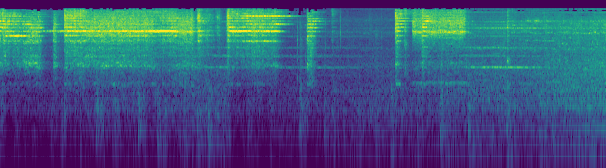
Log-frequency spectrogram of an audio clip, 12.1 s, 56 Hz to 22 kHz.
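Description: Southern Class 377 Electrostar electric train moving through a station, its wheels squealing with several high-pitched tones over the rumble of the carriages. The sound drops away briefly about six seconds in, then the squeal and rumble return.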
